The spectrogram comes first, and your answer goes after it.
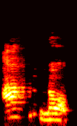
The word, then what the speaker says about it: Arnon: Não, Arnon é mais fácil. Arnon. Né? Então, o nome do Arnon é mais forte.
